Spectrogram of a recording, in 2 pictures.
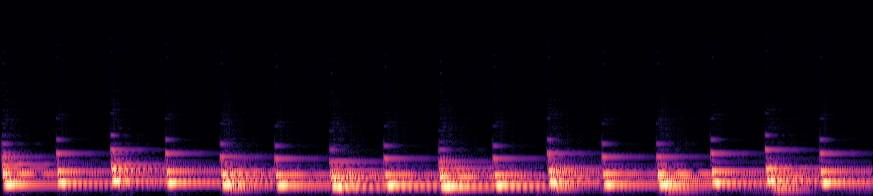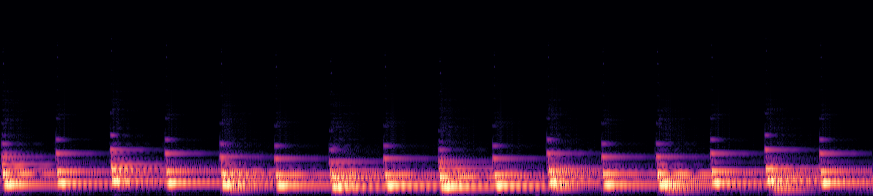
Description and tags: SFX for the game "In search of the fallen star". This is the song that plays in the cave section.
ambience, atmosphere, midi, miesterious, music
